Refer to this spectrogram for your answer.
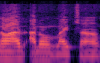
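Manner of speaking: ordinary talk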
